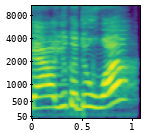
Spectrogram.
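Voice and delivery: grandmother's Gullah Geechee voice, high and loud; Gullah Geechee dialect. Retold or imitated. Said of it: "that's her Gullah Geechee dialect".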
